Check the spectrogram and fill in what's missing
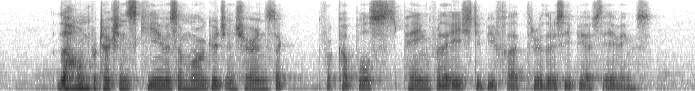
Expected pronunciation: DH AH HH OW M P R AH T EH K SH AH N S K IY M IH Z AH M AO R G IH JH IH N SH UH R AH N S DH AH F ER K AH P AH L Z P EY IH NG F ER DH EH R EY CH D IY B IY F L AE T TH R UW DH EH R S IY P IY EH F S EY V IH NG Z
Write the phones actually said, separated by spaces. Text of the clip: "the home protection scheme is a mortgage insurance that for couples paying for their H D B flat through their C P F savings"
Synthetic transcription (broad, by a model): DH AH HH OW M P R AH T EH K SH AH N S K IY M IH Z AH M AO R G IH JH IH N SH UH R AH N S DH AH F ER K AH P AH L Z P EY IH NG F ER DH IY EY CH D IY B IY F L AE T TH R UW DH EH R S IY P IY EH F S EY V IH NG Z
